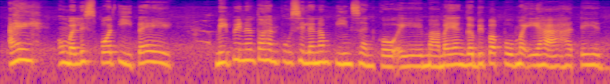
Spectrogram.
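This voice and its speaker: A woman's voice: fairly high pitch, steady tone, normal speed, slight background noise, close to an everyday voice. A woman with a Filipino accent playing a superstitious, stubborn young bride-to-be in a radio drama, scolding and insistent. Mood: polite.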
